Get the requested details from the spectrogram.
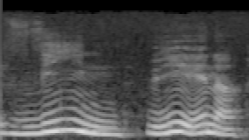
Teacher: vai ter o som agora de um I estendido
